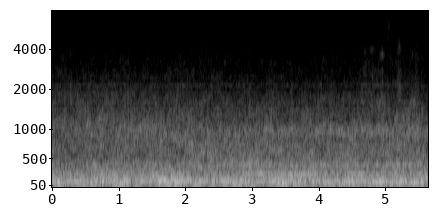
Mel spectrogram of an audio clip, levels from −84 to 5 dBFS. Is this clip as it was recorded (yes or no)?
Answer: no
